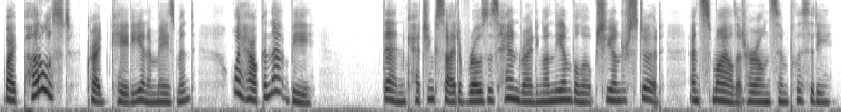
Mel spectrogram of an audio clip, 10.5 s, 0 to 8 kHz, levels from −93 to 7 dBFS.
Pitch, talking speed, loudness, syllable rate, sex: 220 Hz, 160 wpm, -21 LUFS, 5.2 syllables/s, female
